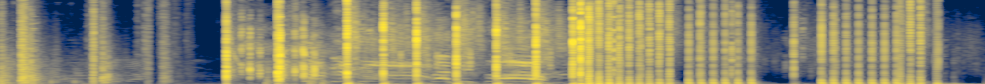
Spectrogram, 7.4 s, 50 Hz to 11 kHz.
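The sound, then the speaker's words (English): Rapid gunfire from an infantry section ordered to fire across its front. Loud, sharp single shots and short bursts give way to fast, evenly spaced automatic fire with many cracks in quick succession. “Section 200, for the whole of your front, rapid fire!”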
